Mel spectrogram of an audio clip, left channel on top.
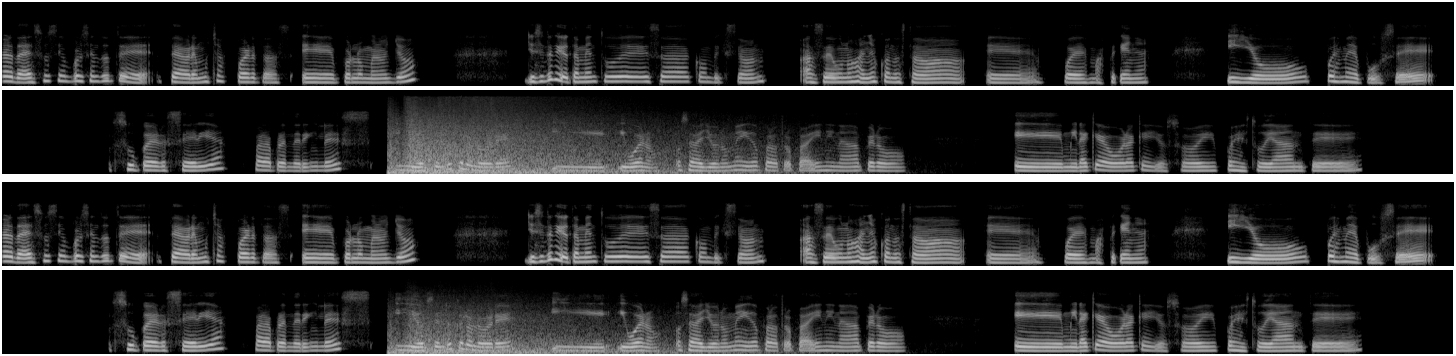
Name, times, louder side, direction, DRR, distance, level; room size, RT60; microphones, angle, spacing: voice 1, 0.0-4.1 4.6-4.7 5.2-7.6 8.0-11.5 11.8-11.9 12.3-14.3 15.6-16.8 17.1-18.2 18.4-19.7 20.0-23.6 24.6-28.1, right 2 dB, 15° right, 0.5 m, -24 dB
sound 1, 18.4-23.0, left 3 dB, 30° left, 0.6 m, -29 dB
open air
head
